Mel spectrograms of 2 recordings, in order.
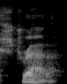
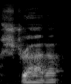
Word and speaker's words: strata: Well, if the rock layers are deformed, we call this deformed rock strata. Strat rhymes with flat.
